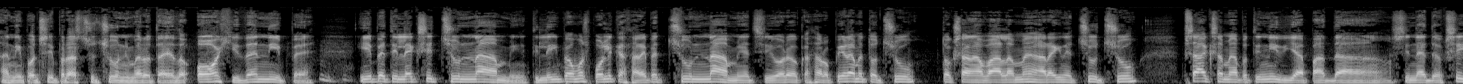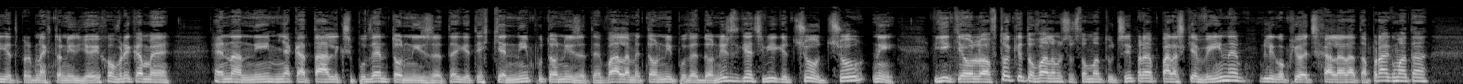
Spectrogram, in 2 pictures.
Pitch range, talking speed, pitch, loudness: 100-130 Hz, 190 wpm, 115 Hz, -17 LUFS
